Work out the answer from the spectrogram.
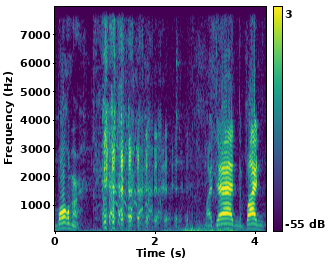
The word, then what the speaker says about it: Baltimore: folks I say to my dad dad they're mispronouncing Balmer my dad and the Biden please sit down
